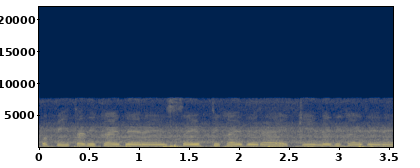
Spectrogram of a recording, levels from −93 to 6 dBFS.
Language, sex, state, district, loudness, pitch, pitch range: Hindi, female, Jharkhand, Sahebganj, -22 LUFS, 245 Hz, 240-250 Hz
